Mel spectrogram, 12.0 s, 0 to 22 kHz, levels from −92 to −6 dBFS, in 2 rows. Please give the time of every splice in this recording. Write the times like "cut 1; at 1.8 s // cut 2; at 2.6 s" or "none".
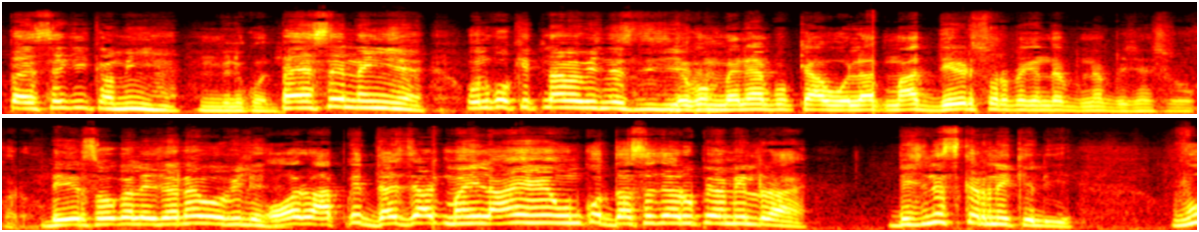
cut 1; at 4.4 s // cut 2; at 8.1 s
